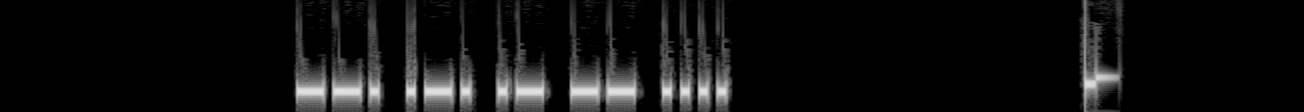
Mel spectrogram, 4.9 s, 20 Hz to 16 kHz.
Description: Morse code, heard as a keyed tone, about 36 wpm, 690 Hz. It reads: GRAMH
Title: Code Groups - 5 Letters - 35wpm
